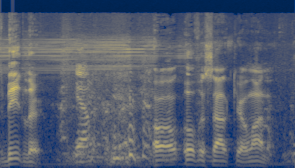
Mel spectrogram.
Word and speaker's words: Beidler: of those 83 years I never call it biter right I never even heard that until today it was Beetler yeah all over South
